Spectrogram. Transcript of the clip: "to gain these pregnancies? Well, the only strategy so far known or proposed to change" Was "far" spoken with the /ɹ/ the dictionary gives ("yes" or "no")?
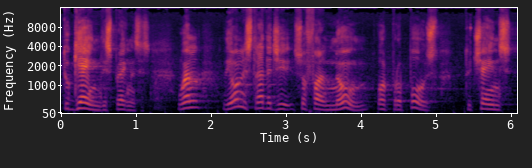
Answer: yes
